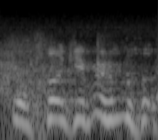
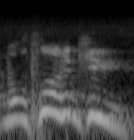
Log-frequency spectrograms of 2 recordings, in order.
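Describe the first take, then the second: First: [name] impression. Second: Mild [name] impression. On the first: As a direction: sneer it like the King. [name] catchphrase.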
